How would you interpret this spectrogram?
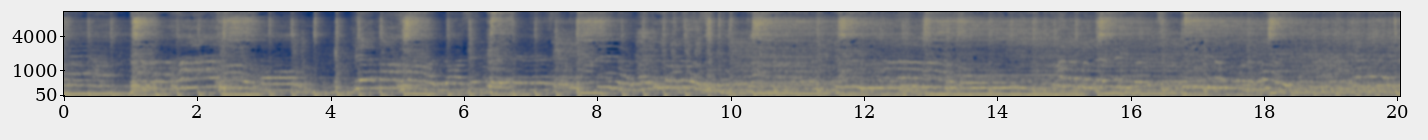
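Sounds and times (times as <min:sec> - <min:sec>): live rock band playing: 0:00.0 - 0:20.0
trombone: 0:08.7 - 0:20.0.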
